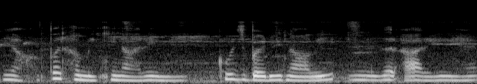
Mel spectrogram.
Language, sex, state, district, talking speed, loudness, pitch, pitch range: Hindi, female, Chhattisgarh, Raipur, 150 wpm, -16 LUFS, 195 Hz, 190-205 Hz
